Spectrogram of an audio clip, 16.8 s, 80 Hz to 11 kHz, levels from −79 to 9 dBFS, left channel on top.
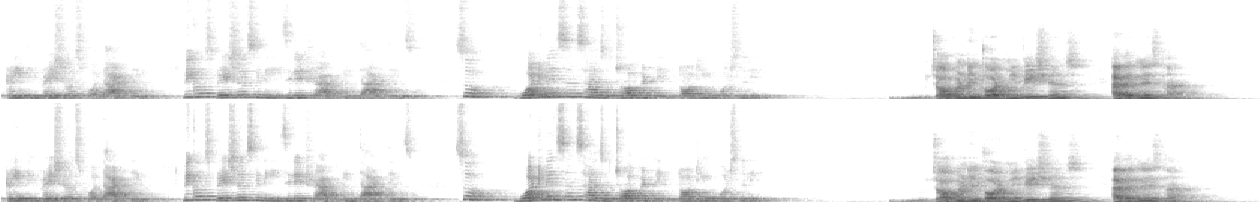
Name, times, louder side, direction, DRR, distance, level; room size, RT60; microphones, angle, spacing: voice 1, 0.1-1.9 2.4-5.4 6.1-6.4 6.8-10.1 12.1-12.3, right 1 dB, 30° right, 0 dB, 0.4 m, -32 dB
voice 2, 12.4-14.3 14.8-15.6, left 2 dB, 55° left, -3 dB, 0.8 m, -25 dB
3.2 x 2.6 x 2.8 m, 1.1 s
head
